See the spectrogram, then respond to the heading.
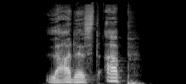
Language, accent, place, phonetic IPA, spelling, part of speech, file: German, Germany, Berlin, [ˌlaːdəst ˈap], ladest ab, verb, De-ladest ab.ogg
- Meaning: second-person singular subjunctive I of abladen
